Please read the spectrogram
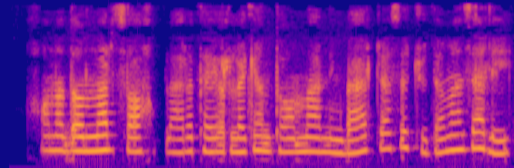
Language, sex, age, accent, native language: Uzbek, female, 18-24, Samarqand, Uzbek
